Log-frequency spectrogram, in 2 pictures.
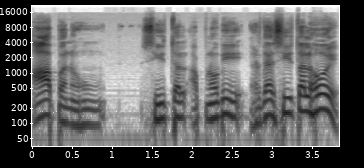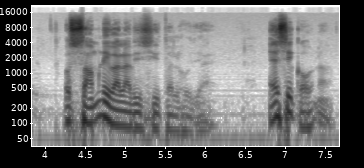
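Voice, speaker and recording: A man giving a slow, measured devotional discourse, often quoting scripture verses. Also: on the low side, no room sound. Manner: slow, measured, quotes verses and scripture in a lively rise and fall. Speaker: spiritual teacher.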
